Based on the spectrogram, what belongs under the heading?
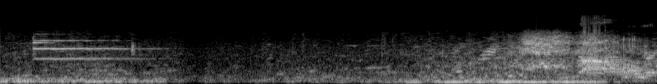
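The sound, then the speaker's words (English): A car crash: a sustained high screech of skidding tires over a rumbling, crowd-like din, then a loud, harsh burst of impact noise with screams near the end. “The greatest car accident you'll ever see in your life.”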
